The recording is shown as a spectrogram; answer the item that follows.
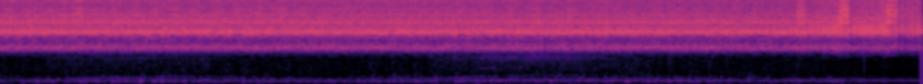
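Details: Cicadas giving a steady, shrill, high-pitched droning buzz that holds unbroken throughout, with a brief pulsing flutter near the end and a faint low hum underneath.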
